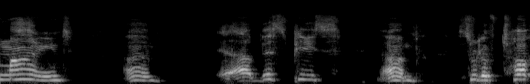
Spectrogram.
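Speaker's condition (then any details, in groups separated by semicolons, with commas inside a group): Cerebral palsy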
